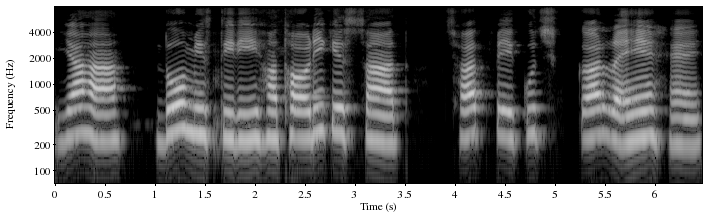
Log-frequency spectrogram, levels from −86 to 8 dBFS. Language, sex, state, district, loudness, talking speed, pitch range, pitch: Hindi, male, Bihar, Muzaffarpur, -19 LUFS, 110 wpm, 225-265 Hz, 245 Hz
